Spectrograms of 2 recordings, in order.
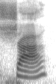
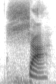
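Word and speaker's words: siya: to point out about sha. First is the pronunciation. It looks like it should be pronounced sa cia. But it's actually pronounced sha sha. So the s i y it's a sha sound.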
